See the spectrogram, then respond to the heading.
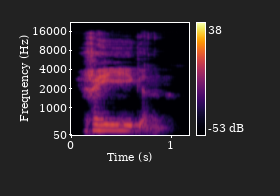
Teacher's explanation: The German R from the throat, the R, is fairly close to the French R. So if you speak French, you might be used to it a bit more already.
